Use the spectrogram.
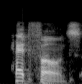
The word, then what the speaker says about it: headphones: So we will pronounce them with a high tone, high pitch stress in the first word and a low pitch or low stress, secondary stress in the second word. So headphones, turntable, cassette deck, like that.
